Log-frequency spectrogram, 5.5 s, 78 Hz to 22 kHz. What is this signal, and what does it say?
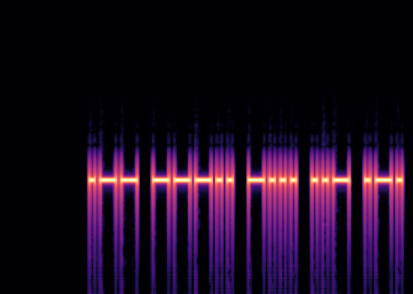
Morse code, heard as a keyed tone, about 17 wpm, 700 Hz. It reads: W8BUR
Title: USA Call Signs - 4x Character Spacing - 17wpm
